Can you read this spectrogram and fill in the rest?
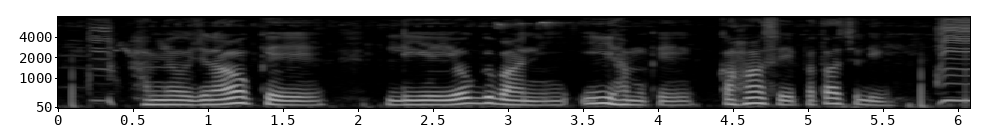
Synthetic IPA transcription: həmjoːd͡ʒnaːõke | liejoːɡjəbaːniiɦəmkekəɦãsepət̪at͡ʃəli

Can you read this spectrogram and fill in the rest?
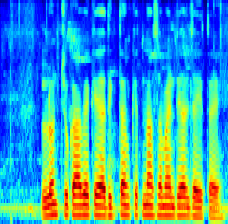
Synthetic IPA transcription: lʊnt͡ʃʊkaːwekeɐd̪ʱɪk̚t̪əmkɪt̪nasəməjd̪eːld͡ʒait̪ɦɛː

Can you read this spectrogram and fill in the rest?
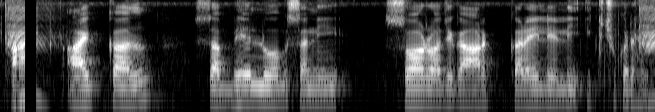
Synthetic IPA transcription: aajkəl | səbʱeloɡsəni | sɔɾod͡ʒɡaɾkəɾəɪleliʔikt͡ʃʰukɾəɦɛ

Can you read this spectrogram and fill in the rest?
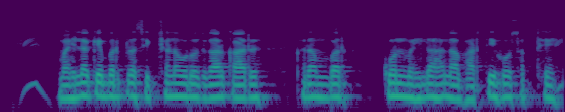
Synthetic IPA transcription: mɐɦɪlakebəɾpɾɐʃɪkʃʰəɽ̃ɔːɾoːd͡ʒɡaːɾkaːɾjə | kɾəmpəɾ | konmɐɦɪlaɦlaːbʱaːɾt̪iɦosɐk̚t̪ʰeː

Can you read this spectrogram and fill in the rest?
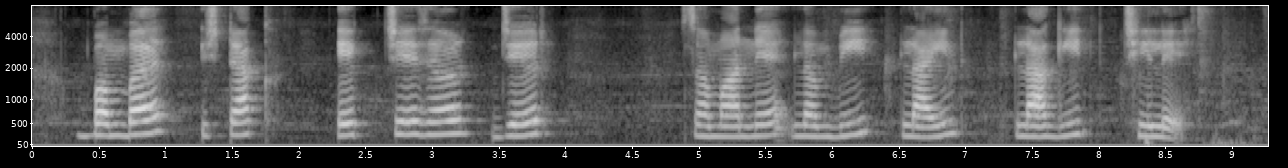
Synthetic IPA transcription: bəmbəj | isʈak | ek̚t͡ʃed͡ʒəɾ | d͡ʒeɾ | səmanjeləmbi | lain | laɡit̪ | t͡ʃʰile

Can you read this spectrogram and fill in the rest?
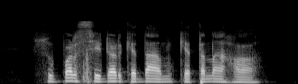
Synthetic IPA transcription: supəɾsiɖəɾked̪aːmkɪt̪naɦɔ

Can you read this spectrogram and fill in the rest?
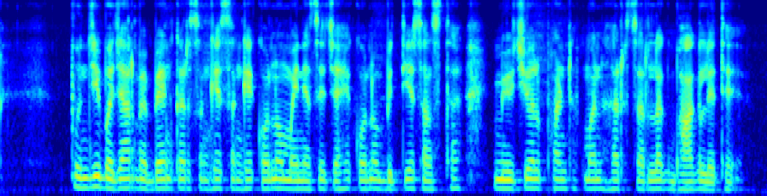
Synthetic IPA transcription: pʊɲd͡ʒibəd͡ʒaːɾmẽbɛ̃ːŋkːəɾsə̃ŋɡʱesə̃ŋɡʱekoːnõməɦɪneset͡ʃaɦekoːnõbɪt̪jəsə̃nst̪ʰamjuːt͡ʃuəlpʰə̃ɳɖmənɦəɾsəɾləɡbʱaːɡleːt̪ʰeː

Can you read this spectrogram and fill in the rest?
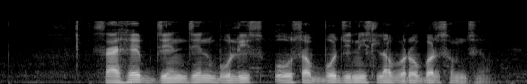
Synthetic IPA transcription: saːɦeb̚d͡ʒend͡ʒenbolisosəbːod͡ʒinislabəɾobəɾsəmd͡ʒʱẽ

